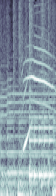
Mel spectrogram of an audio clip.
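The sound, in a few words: cat meowing in video game Fantasy Life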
